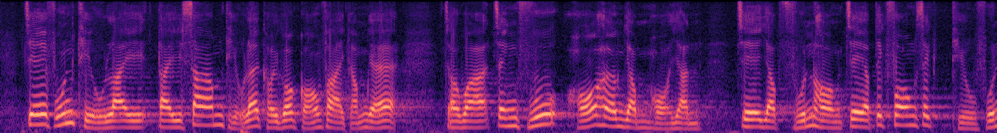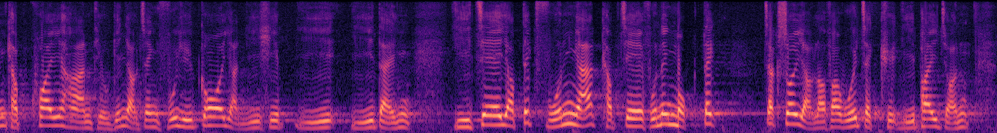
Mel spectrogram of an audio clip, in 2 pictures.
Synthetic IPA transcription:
t͡sɛː˧fuː˨˥nt̪ʰiː˨˩wlɐ˨jt̪ɐ˨jsaː˥mt̪ʰiː˨˩wlɛː˥kʰɵ˨˧ɥkɔː˧kɔː˨˥ŋfaː˧˨kɐ˨˥mkɛː˧ | t͡sɐ˨wːaː˨t͡sɪ˧ŋfuː˨˥hɔː˨˥ɦœː˧ŋjɐ˨mɦɔː˨˩jɐ˨˩n | t͡sɛː˧jɐ˨p̚fuː˨˥nɦɔː˨ŋt͡sɛː˧jɐ˨p̚t̪ɪ˥k̚fɔː˥ŋsɪ˥k̚t̪ʰiː˨˩wfuː˨˥nkʰɐ˨p̚kʰwɐ˥jɦaː˨nt̪ʰiː˨˩wki˨˥njɐ˨˩wt͡sɪ˧ŋfuː˨˥jyː˨˧kɔː˥jɐ˨˩njiː˨˧hiː˧p̚jiː˨˧jiː˨˧t̪ɪ˨˧˥ŋ | jiː˨˩t͡sɛː˧jɐ˨p̚t̪ɪ˥k̚fuː˨˥nŋaː˨˥kkʰːɐ˨p̚t͡sɛː˧fuː˨˥nt̪ɪ˥k̚mʊ˨k̚t̪ɪ˥k̚ | t͡sɐ˥k̚sɵ˥ɥjɐ˨˩wlaː˨p̚faː˧t̚wuː˨˥jt͡sɪ˨kʰːyː˨˧t̚jiː˨˧pʰɐ˥jt͡ʃɵ˨˥n

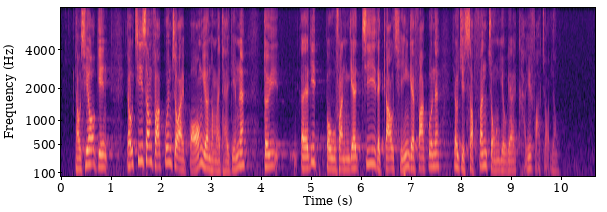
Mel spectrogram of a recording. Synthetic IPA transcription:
jɐ˨˩wt͡sʰiː˨˥hɔː˨˧kiː˧njɐ˨˧wt͡siː˥sɐ˥mfaː˧t̚kuː˥nt͡sɔː˧˥wɐ˨˩jpɔː˨˥ŋjœː˨ŋt̪ʰʊ˨˩maː˨˩t̪ʰɐ˨˩jt̪iː˨˥mnlɛː˥t̪ɵ˧ɥɛː˨t̪iː˥po˨wfɐ˨nkɛː˧t͡siː˥lɪ˨kːaː˧wt͡sʰiː˨˥nkɛː˧faː˧t̚kuː˥nlɛː˥jɐ˨˧wt͡ʃyː˨tsɐ˨p̚fɐ˥nt͡sʊ˨ŋjiː˧wkɛ˧kʰɐ˨˥jfa̰ː˧˨t̚t͡ʃɔ̰ː˧k̚jʊ˨˩ŋ

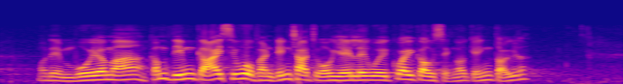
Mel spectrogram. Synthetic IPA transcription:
ŋɔː˨˧d̪e˨˩jm̩˨˩wuː˨˧jaː˧maː˧kɐ˨˥mt̪̬iː˨˥mkaː˨˥jsi˨˥wu˨˩fɐ˨nkɪ˨˥ŋt͡ɕʰaː˧t̚t͡ɕo˨˩kːɔ˨˧jɛː˨˧le˨˧jwuː˨˧jkʷwɐ˥jkɐ˧wsɪ˨˩ŋkɔː˧kɪ˨˥ŋt̪ɵ˨˧˥ɥlaː˥

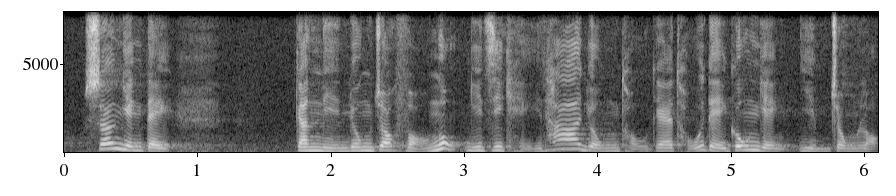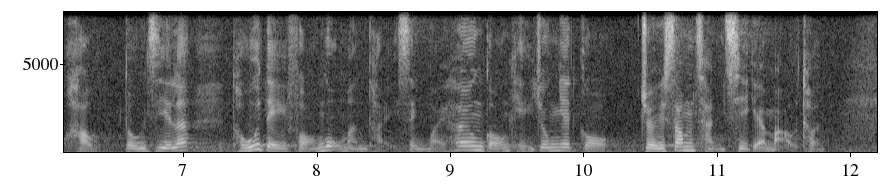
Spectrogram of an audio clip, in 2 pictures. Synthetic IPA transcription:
sœː˥ŋjɪ˧ŋt̪e˨j | kɐ˨nliː˨˩njʊ˨ŋt͡sɔː˧k̚fɔː˨˥ŋːʊ˥k̚jiː˨˧t͡siː˧kʰe˨˩jt̪ʰaː˥jʊ˨ŋt̪ʰo˨˩wkɛː˧t̪ʰo˨˥wt̪e˨jkʊ˥ŋjɪ˧ŋjiː˨˩mt͡sʊ˨ŋlɔː˨k̚hɐ˨wt̪o˨wt͡siː˧lɛː˥ | t̪ʰo˨˥wt̪e˨jfɔː˨˥ŋːʊ˥k̚mɐ˨nt̪ʰɐ̰˨˩jsɪ˨˩ŋwɐ̰˨˩jɦœː˥ŋkɔː˨˥ŋkʰe˨˩jt͡ʃʊ˥ŋjɐ˥t̚kɔː˧ | t͡ʃɵ˧ɥsɐ˥mt͡sʰɐ˨˩ŋt͡sʰiː˧kɛ̰ː˧ma̰ː˨˩wt̪ʰɵ˨˩n

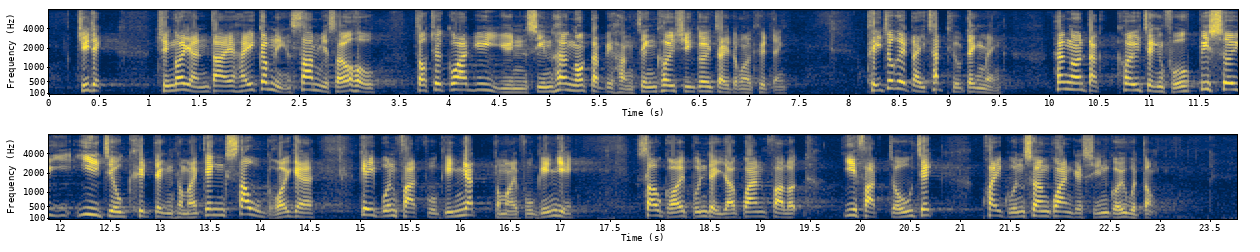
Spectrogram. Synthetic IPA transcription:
t͡ʃyː˨˥t͡sɪ˨k̚ | t͡ʃʰyː˨˩nkɔː˧jɐ˨˩nt̪aː˨˧jɦɐ˨˥jkɐ˥mliː˨˩nsaː˥mjy˨t̚sɐ˨p̚jɐ˥t̚ho˨˧wt͡sɔː˧k̚t͡ʃʰə˥t̚kʷwaː˥njyː˥jyː˨˩nsiː˨˩nɦœː˥ŋkɔː˨˥ŋt̪ɐ˨t̚piː˨t̚ɦɐ˨˩ŋt͡sɪ˧ŋkʰɵ˥ɥsyː˨˥nkɵ˥ɥt͡sɐ˧jt̪ʊ˨ŋkɛ˧kʰyː˧t̪ɪ˨ŋ | kʰe˨˩jt͡sʊ˥ŋkɛ˧t̪ɐ˨jt͡sʰɐ˥t̚t̪ʰiː˨˩wt̪ɪ˨ŋmɪ̰˨˩ŋ | hœː˥ŋkɔː˨˥ŋt̪ɐ˨kʰːɵ˥ɥt͡sɪ˧ŋfuː˨˥piː˥t̚sɵ˥ɥjiː˥t͡siː˧wkʰyː˧t̚t̪ɪ˨ŋt̪ʰŋmaː˨˩jkɪ˥ŋsɐ˥wkɔ̰ː˨˥jkɛː˧ke˥jpuː˨˥nfaː˧t̚fuː˨kiː˨˥njɐ˥t̚t̪ʰʊ˨˩ŋmaː˨˩jfuː˨kiː˨˥njiː˨˩ | sɐ˥wkɔː˨˥jpuː˨˥nt̪e˨jɐ˨˧wkʷaː˥nfaː˧t̚lɵ˨t̚ | jiː˥faː˧t̚t͡so˨˥wt͡sɪ˥k̚kʰɐ˥jkuː˨˥nsœː˥ŋkʷaː˥nkɛː˧syː˨˥nkɵ˨˥ɥwuː˨t̪ʊ˨˩ŋ

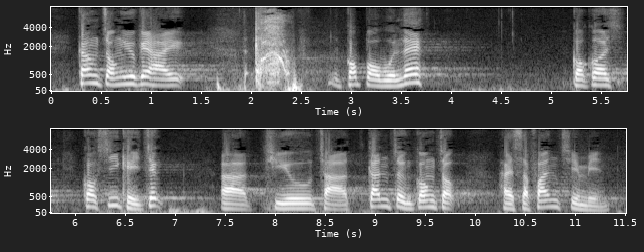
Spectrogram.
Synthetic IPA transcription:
kɐ˧˥ŋt͡sʊ˨ŋji˧wkɛː˧hɐ˨j | kɔː˧k̚po˨˩wuː˨˩nlɛ˥ | kɔ˧kɔ˧ | kɔː˧k̚siː˥kʰe˨˩jt͡sɪ˥k̚aː˧˩t̪ʰi˨˩wt͡sʰaː˨˩kɐ˥nt͡sɵ˧ŋkʊ˥ŋt͡sɔː˧k̚ | hɐ˨jsɐ˨p̚fɐ˥nt͡sʰiː˧mḭː˨˩n

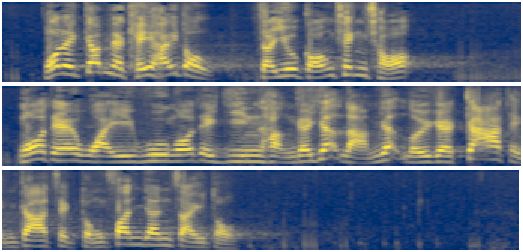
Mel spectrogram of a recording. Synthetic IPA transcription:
ŋɔː˨˧t̪e˨jkɐ˥mjɐ˨t̚kʰe˨˥jhɐ˨˥jt̪o˨wt͡sɐ˨wjiː˧wkɔː˨˥ŋt͡sʰɪ˥ŋt͡ʃʰɔː˨˥ | ŋɔː˨˧t̪e˨jhɐ˨jwɐ˨˩jwuː˨ŋɔː˨˧t̪e˨jjiː˨nɦɐ˨˩ŋkɛː˧jɐ˥t̚la̰ː˨˩mjɐ˥t̚lɵ˨˧ɥkɛː˧kaː˥t̪ʰɪ˨˩ŋkaː˧t͡sɪ˨k̚t̪ʰʊ˨˩ŋfɐ˥njɐ˥nt͡sɐ˧jt̪o̰˨˩w

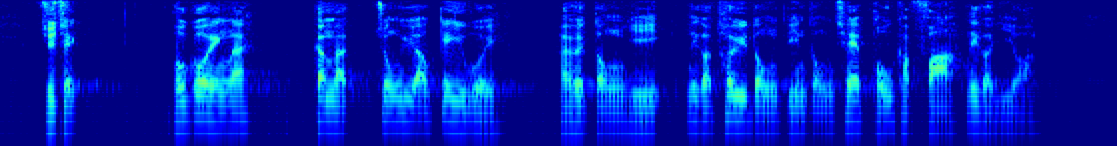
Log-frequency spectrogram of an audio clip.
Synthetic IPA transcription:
t͡ʃyː˨˥t͡sɪ˨k̚ | ho˨˥wko˥whɪ˧ŋlɛː˥kɐ˥mjɐ˨t̚t͡sʊ˥ŋjyː˥jɐ˨˧wke˥jwuː˨˩j | hɐ˨jhɵ˧ɥt̪ʊ˨ŋjiː˨˧niː˥kɔː˧t̪ʰɵ˥ɥt̪ʊ˨ŋt̪iː˨nt̪ʊ˨ŋt͡sʰɛː˥pʰo˨˥wkʰɐ˨p̚faː˧niː˥kɔː˧jiː˨˧ɔː˨˩n

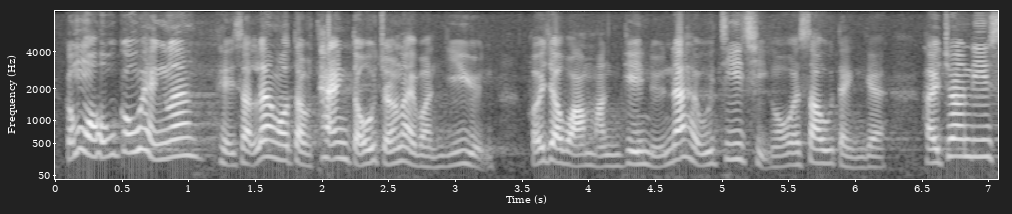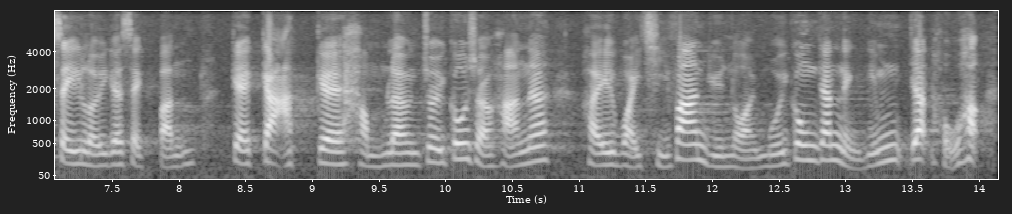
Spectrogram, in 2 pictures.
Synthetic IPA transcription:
kɐ˨˥mŋɔː˨˧ho˨˥wko˥whɪ˧ŋlɛː˥kʰe˨˩jsɐ˨t̚lɛː˥ŋɔː˨˧t͡sɐ˨wt̪ʰɛː˥ŋt̪o˨˥wt͡ʃœː˨˥ŋlɐ˨˩jwɐ˨˩njiː˨˧jyː˨˩n | kʰɵ˨˧ɥt͡sɐ˨waː˨˩mɐ˨˩nk̬iː˨nlyː˨˩nlɛː˥hɐ˨jwuː˨˧jt͡siː˥t͡sʰiː˨˩ŋɔː˨˧kɛː˧sɐ˥wt̪ɪ˨˩ŋkɛ˧ | hɐ˨jt͡ʃœː˥ŋniː˥se˧jlɵ˨˧ɥkɛː˧sɪ˨k̚pɐ˨˥n | kɛː˧kaː˧kːɛː˧hɐ˨˩mlœː˨˩ŋt͡ʃɵ˧ɥko˥wsœː˨˩ŋɦaː˨nlɛː˥ | hɐ˨jwɐ˨˩jt͡sʰiː˨˩faː˥nɥyː˨˩nlɔ̰ː˨˩jmuː˨˧jkʊ˥ŋkɐ˥nlɪ˨˩ŋt̪iː˨˥mjɐ˥t̚ho˨˥wɦɐ˥k̚

